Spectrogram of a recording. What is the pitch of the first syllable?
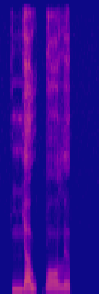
low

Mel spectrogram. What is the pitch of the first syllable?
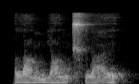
rising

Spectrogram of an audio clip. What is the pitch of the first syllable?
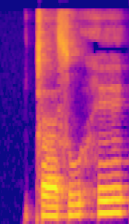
low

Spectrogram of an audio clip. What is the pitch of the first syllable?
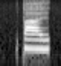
low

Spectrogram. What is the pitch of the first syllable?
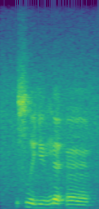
falling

